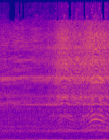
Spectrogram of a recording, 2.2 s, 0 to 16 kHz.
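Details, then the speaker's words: Marui Samurai 1/10 4WD buggy brushed can motor after oiling both ends, which made it quieter: a smooth, steady high whine over an even hum, no jerks. It jolted at first start; it now sounds really healthy. "That sounds really healthy. It's real steady now."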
